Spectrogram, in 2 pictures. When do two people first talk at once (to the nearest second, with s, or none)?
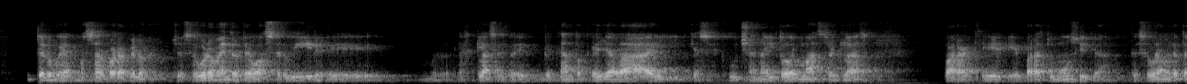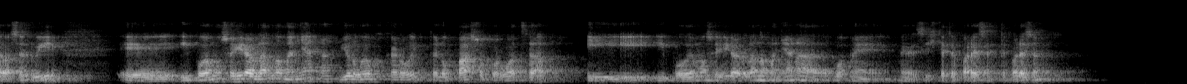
none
